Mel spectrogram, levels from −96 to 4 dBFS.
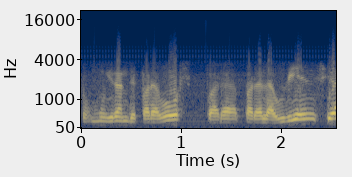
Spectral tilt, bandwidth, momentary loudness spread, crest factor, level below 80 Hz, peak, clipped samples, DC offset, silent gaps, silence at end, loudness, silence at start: -6.5 dB/octave; 5.4 kHz; 4 LU; 14 dB; -72 dBFS; -8 dBFS; under 0.1%; under 0.1%; none; 0 s; -21 LUFS; 0 s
